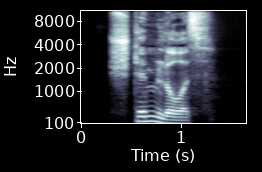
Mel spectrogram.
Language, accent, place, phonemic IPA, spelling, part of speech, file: German, Germany, Berlin, /ˈʃtɪmloːs/, stimmlos, adjective, De-stimmlos.ogg
- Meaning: voiceless; spoken without vibration of the vocal cords; unvoiced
